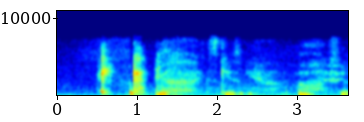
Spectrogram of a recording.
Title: stifles, let outs and failed holdback (dizzy female sneezes)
